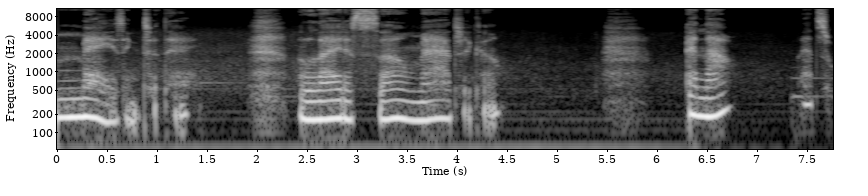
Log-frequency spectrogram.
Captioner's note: sighs and gasps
